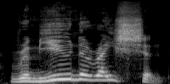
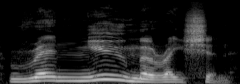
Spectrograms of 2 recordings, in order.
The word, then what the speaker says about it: remuneration: do you say it remuneration remuneration this is confusing because it's to do with numbers so in our mind sometimes we think it's renumeration numer because it comes from numeral but the order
